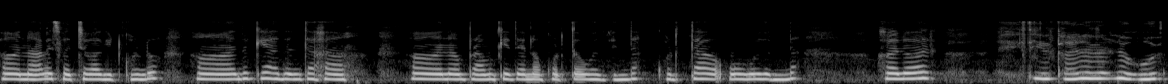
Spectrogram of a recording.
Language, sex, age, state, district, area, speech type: Kannada, female, 45-60, Karnataka, Chikkaballapur, rural, spontaneous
